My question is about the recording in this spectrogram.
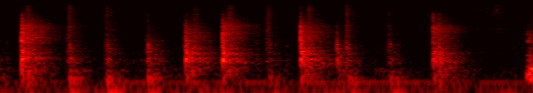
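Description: Chef's knife mincing sliced ginger on a chopping board, the tip kept on the board while the back of the blade is lifted and brought down again and again. This gives a run of about a dozen quick knocks, roughly three a second, which stops a little before the end.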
